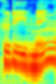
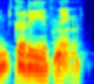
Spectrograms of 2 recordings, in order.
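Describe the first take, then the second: First: The greeting sounds plain and sincere. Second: The greeting sounds mocking and sarcastic. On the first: The greeting is meant politely. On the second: The greeting is meant as a jab.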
